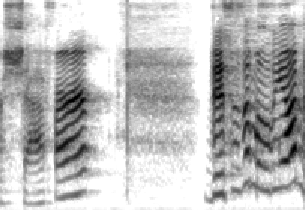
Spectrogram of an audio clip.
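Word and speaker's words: Shaffer: this is written by Mary Ann Schaeffer is how I think it's pronounced or Schaffer this is a movie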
